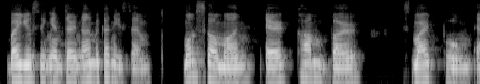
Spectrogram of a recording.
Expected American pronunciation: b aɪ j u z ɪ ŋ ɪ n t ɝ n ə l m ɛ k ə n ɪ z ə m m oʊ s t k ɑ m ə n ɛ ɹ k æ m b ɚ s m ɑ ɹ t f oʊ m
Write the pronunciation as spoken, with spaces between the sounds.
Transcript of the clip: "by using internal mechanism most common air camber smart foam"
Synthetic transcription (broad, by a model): b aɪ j u s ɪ ŋ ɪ n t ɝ n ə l m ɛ k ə n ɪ s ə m m oʊ s t k ɑ m ə n ɛ ɹ k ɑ m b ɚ s m ɑ ɹ t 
